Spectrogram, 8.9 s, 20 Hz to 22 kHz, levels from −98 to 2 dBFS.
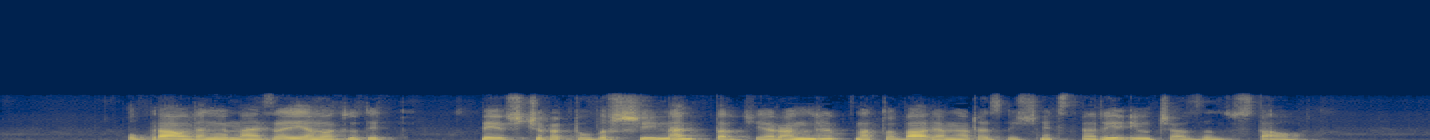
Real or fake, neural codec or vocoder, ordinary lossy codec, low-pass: fake; codec, 16 kHz, 1 kbps, FunCodec, trained on LibriTTS, 50 frames a second; none; 7.2 kHz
